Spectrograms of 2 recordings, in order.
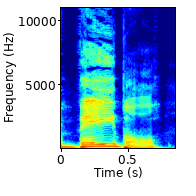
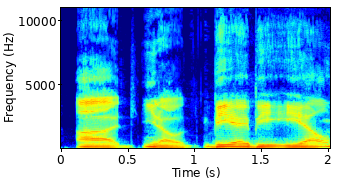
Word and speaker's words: Babel: And this book will actually be called The Babel. Babel. Babel. Yeah. Because I was, there's another book. Similar title. This just has a long A in it.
